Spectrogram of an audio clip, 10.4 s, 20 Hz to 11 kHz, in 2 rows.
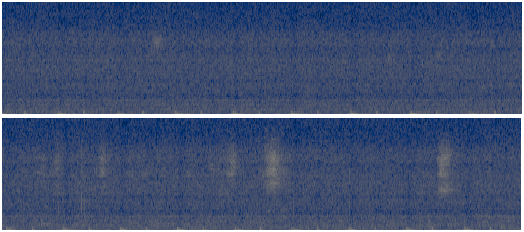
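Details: Heartbeat recorded after talking with someone and then thinking about them: regular low thumps about 100 per minute over steady hiss and hum; quick but regular rhythm.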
